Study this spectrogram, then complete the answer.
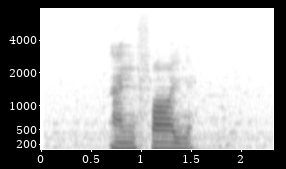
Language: Persian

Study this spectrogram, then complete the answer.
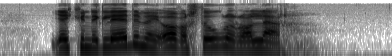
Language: Norwegian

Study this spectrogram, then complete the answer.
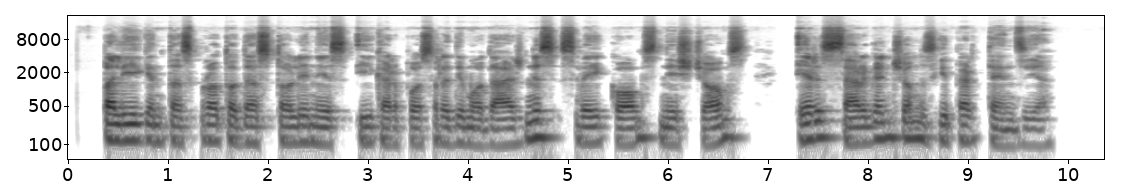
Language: Lithuanian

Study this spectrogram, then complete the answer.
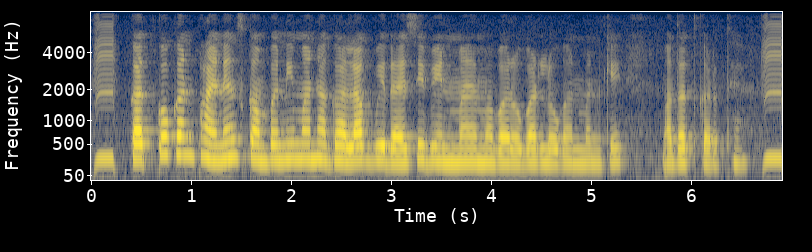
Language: Chhattisgarhi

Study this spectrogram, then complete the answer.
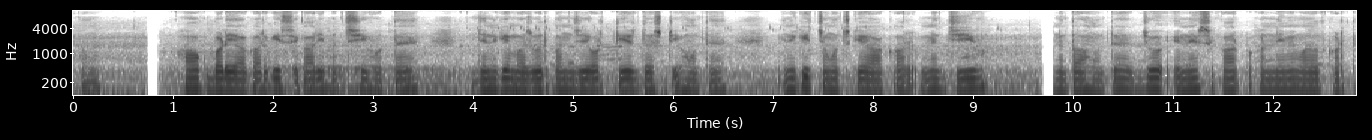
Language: Braj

